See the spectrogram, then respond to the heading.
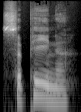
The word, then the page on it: subpoena: British English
